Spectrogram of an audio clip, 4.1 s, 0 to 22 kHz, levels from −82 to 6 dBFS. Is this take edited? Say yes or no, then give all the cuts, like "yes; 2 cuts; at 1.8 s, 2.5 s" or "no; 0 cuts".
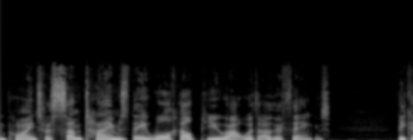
no; 0 cuts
